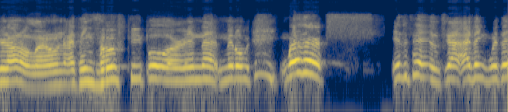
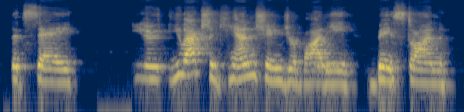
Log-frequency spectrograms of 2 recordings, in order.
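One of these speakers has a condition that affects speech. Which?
The first: cerebral palsy; from birth.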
